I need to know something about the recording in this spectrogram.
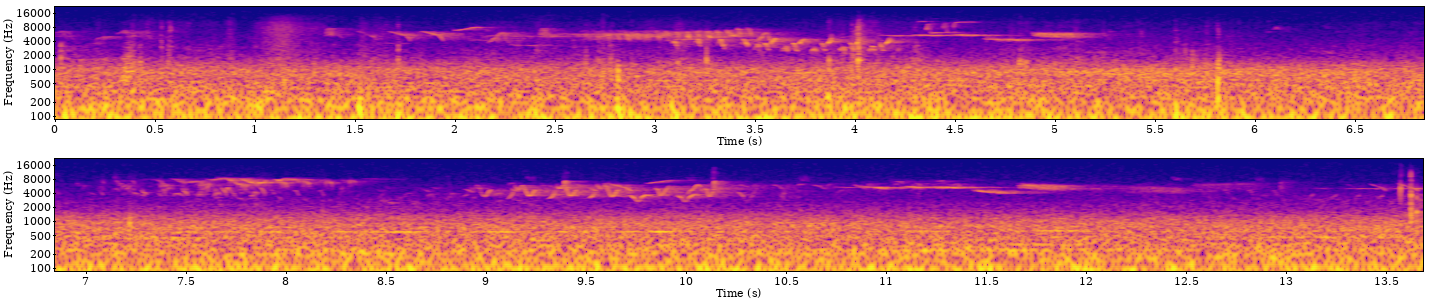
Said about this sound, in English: northern cardinal. A couple males arguing.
